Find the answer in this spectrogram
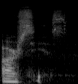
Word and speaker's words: Arceus: Arceus. Say it. Arceus? It's Arceus.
